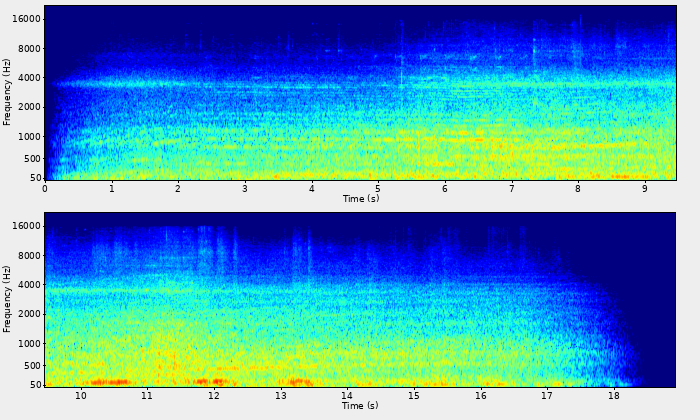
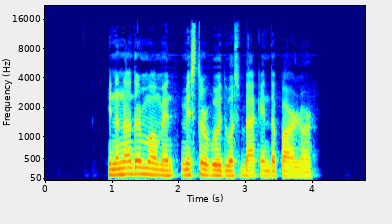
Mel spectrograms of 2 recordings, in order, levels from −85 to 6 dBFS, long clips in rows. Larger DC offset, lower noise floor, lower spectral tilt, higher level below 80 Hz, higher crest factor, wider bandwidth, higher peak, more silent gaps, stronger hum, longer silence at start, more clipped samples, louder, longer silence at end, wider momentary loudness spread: neither; second, -66 dBFS vs -83 dBFS; about the same, -7 dB/octave vs -6.5 dB/octave; first, -30 dBFS vs -54 dBFS; about the same, 18 dB vs 16 dB; second, 12.5 kHz vs 15 kHz; about the same, -2 dBFS vs -2 dBFS; neither; neither; second, 0.25 s vs 0.95 s; neither; second, -21 LUFS vs -16 LUFS; first, 1.25 s vs 0.8 s; first, 16 LU vs 6 LU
